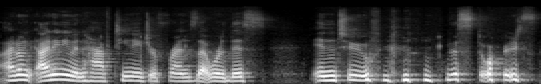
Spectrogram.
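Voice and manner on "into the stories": real giggle breaking up the phrase; amused laughing. Real, not acted. Speaker marvels at how into the stories they are, amused laughing. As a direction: laugh midway, finish higher in amusement.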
